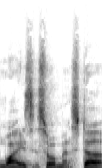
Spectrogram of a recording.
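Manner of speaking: ordinary talk, nothing marked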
